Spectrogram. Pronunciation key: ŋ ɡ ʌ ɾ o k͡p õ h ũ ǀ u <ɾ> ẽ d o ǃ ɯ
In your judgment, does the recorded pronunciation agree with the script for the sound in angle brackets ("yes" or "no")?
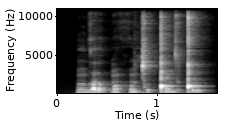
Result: no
